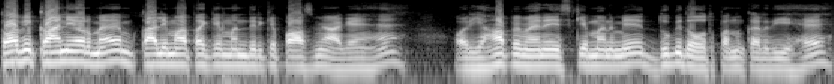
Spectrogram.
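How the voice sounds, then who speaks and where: Man, Garhwali accent, heavy booming voice, chatty teasing vlog talk, recorded outdoors on a hill path. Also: quick pace, over music. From Uttarakhand, India. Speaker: vlogger. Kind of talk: casual walking vlog narration. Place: outdoors on a village hillside path.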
